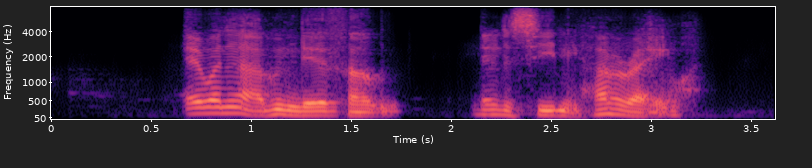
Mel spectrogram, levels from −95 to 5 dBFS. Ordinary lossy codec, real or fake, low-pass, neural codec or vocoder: none; fake; none; codec, 16 kHz, 0.5 kbps, X-Codec, HuBERT features, trained on general audio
